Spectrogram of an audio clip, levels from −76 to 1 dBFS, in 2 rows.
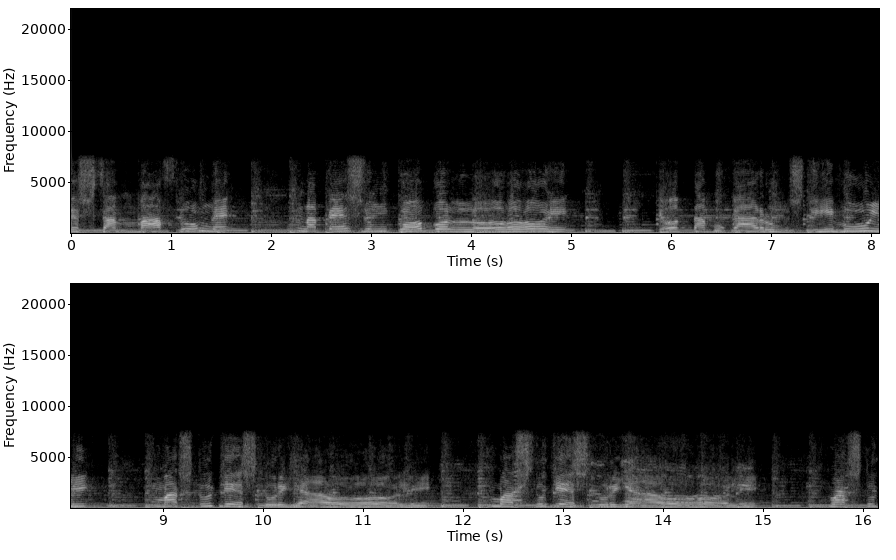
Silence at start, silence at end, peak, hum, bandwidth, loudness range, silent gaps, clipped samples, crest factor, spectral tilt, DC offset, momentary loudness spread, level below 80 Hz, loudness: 0 s; 0 s; -14 dBFS; none; 8 kHz; 1 LU; none; under 0.1%; 16 dB; -5.5 dB/octave; under 0.1%; 10 LU; -42 dBFS; -31 LUFS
